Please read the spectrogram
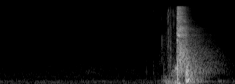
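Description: A driver swing: a quick rising swish of the club ending in a sharp crack as the titanium driver head strikes the ball, about 1.8 s in, with a short ring-out after.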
